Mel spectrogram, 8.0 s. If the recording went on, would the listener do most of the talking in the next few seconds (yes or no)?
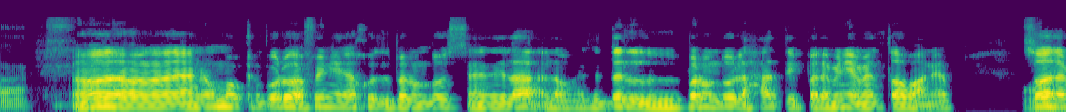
no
